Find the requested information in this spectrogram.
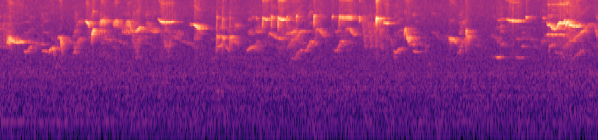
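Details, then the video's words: Rapid ngeriwik song from an Orange-headed thrush: high, scratchy twitters interleaved with clear thin whistles, running without pause and swelling near the close. "Anis Merah Ngeriwik"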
